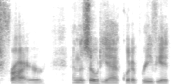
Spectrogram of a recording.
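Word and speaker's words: Fryrear: had the maiden name frier spelled f r y r e a r but pronounced frier and the Zodiac would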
